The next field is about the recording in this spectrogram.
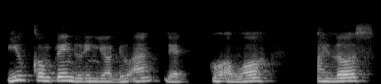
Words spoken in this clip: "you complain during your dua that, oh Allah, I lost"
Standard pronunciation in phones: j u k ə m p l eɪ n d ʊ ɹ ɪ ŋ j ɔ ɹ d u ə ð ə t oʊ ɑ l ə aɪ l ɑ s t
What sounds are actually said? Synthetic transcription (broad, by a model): j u k ə m p l eɪ n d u ɹ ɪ ŋ j ɔ ɹ d u ə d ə t oʊ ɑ w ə aɪ l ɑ s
